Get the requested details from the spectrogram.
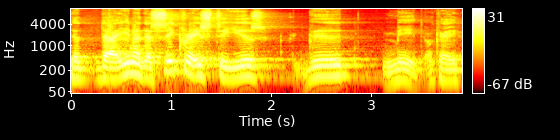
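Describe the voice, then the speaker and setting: The speech has lively intonation at a very slow pace. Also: man. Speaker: cooking channel host. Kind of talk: cooking tutorial. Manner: casual, halting with fillers.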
